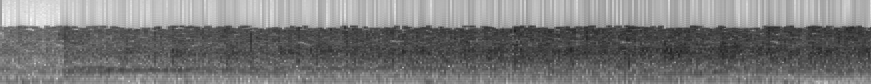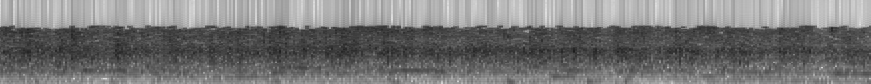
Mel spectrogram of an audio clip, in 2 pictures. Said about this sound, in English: Let's put our hands together for Jesus.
